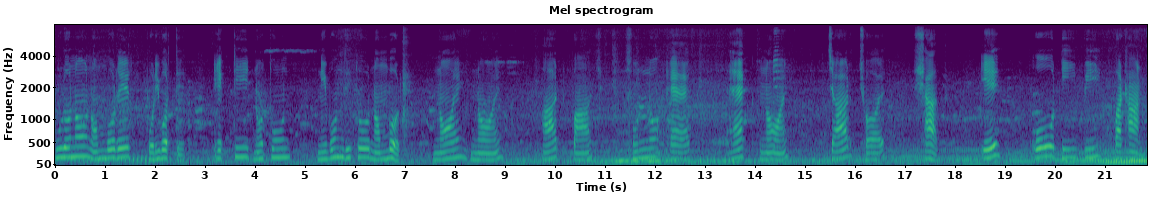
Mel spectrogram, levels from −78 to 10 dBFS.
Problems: constant background noise, continuous background conversations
